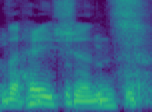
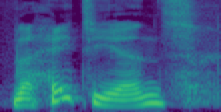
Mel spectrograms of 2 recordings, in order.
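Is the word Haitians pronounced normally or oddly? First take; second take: normally; oddly. First: The word Haitians is pronounced normally. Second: The word Haitians is pronounced oddly. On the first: The speaker calls it right. "instead of" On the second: The speaker calls it wrong. "She can't even say Haitians"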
